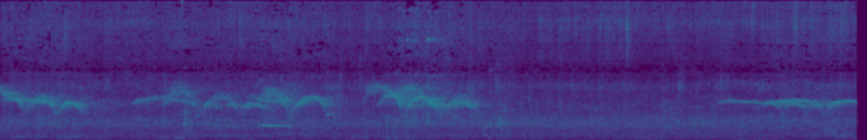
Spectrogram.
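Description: A small bird calling in runs of quick, high, arching notes, several runs with short gaps between them, over a steady hiss of outdoor background noise. The sound cuts off suddenly at the very end.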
